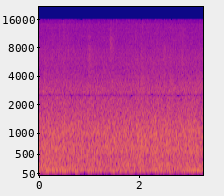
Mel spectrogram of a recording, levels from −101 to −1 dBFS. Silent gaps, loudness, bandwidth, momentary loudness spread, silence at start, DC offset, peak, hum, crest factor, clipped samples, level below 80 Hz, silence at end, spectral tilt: none; -34 LUFS; 16 kHz; 1 LU; 0 s; under 0.1%; -20 dBFS; none; 14 dB; under 0.1%; -72 dBFS; 0 s; -3.5 dB/octave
